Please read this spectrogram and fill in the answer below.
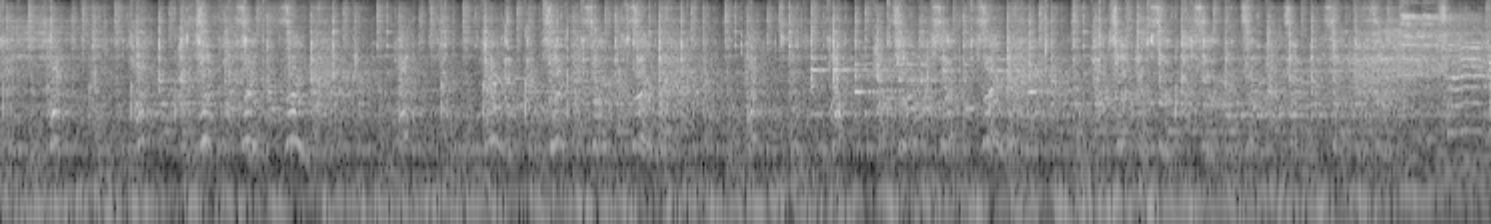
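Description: Loud recorded YOSAKOI dance music played over PA speakers, with a driving percussion beat under a melodic line.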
